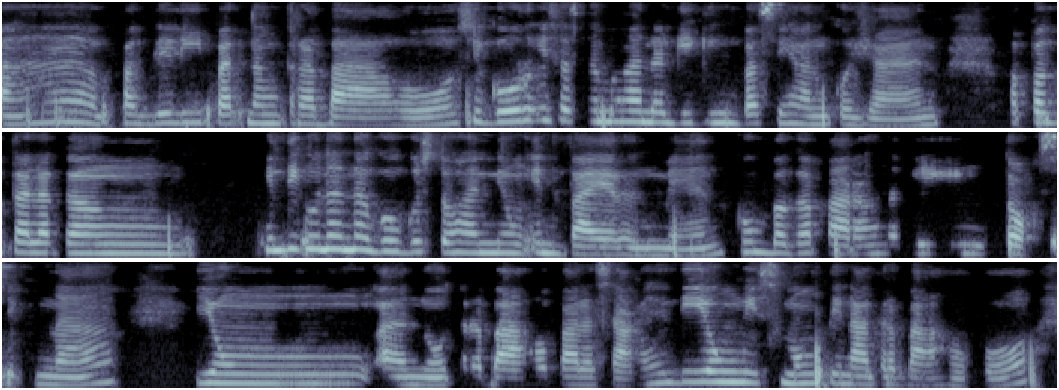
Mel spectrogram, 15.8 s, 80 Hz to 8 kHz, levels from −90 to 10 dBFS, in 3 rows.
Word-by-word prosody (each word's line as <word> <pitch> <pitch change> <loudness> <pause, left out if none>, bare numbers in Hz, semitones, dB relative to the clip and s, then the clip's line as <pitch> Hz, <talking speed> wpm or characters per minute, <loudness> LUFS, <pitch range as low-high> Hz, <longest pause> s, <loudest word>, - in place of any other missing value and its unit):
Ah, 220 +3 -1
paglilipat 210 +1 -1
ng 205 -2 -1
trabaho, 170 -2 +1
siguro 240 +4 +2
isa 270 0 -4
sa 250 - -14
mga 245 -1 +2
nagiging 220 0 -2
basehan 205 -2 +2
ko 180 - -5
diyan, 160 +1 -4 0.3
kapag 225 0 0
talagang 220 -2 +4 0.8
hindi 275 +2 +3
ko 305 - +5
na 300 - +6
nagugustuhan 240 -5 +1
'yong 215 -1 -3
environment. 175 -5 +1
Kumbaga 220 -2 -1
parang 200 -2 0
nagiging 200 0 -7
toxic 435 -3 +3
na 185 +4 -1 0.4
'yong 215 -1 +2 0.6
ano 180 -2 0
trabaho 190 -1 0
para 175 -1 +1
sa 160 -2 0
'kin, 210 +5 -7
hindi 235 +1 +3
'yong 240 0 +5
mismong 215 -2 +1
tinatrabaho 180 -5 -3
ko. 160 +3 -5
205 Hz, 135 wpm, -24 LUFS, 180-225 Hz, 0.8 s, na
